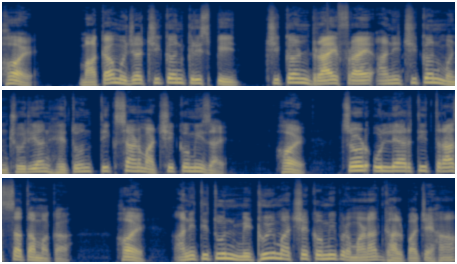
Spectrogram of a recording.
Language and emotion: Goan Konkani, neutral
